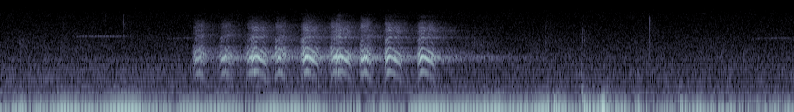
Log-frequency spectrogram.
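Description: A bird calling: a quick run of about ten short, arched, clear notes, about four a second, lasting some two and a half seconds and beginning about two seconds in.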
